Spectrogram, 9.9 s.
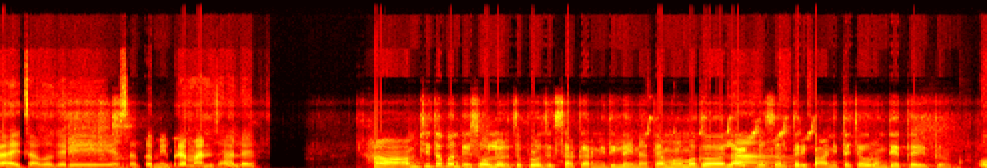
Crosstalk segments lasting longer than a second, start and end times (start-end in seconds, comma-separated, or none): none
